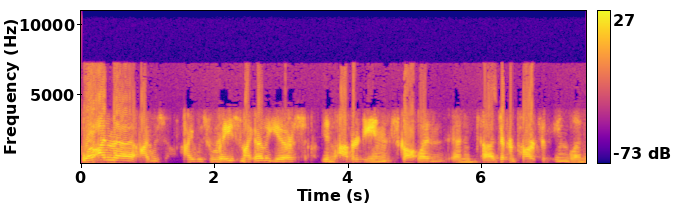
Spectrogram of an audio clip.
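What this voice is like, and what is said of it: British-Scottish accent. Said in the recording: “I could listen to that accent forever”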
